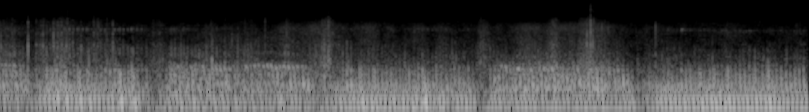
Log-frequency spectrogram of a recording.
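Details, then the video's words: Cat purring close up, a steady low rumbling vibration that continues throughout with slight rhythmic swells as it breathes in and out. "Cat purring sound"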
